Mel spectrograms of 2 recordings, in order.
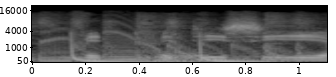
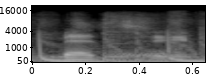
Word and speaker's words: Metzi: It's just the way they pronounce it. Yeah. I've heard Medici and all that stuff, but the guys always tell me it's Metzi.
